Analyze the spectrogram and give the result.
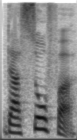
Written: sofa

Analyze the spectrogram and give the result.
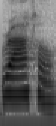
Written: rattle

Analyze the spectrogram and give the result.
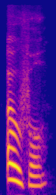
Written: oval

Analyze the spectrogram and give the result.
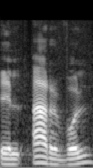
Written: tree

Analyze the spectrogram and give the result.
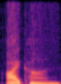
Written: icon

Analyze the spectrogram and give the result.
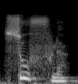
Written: souffles

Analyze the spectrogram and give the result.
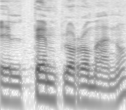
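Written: Roman temple

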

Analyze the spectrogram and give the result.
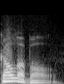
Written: GULL

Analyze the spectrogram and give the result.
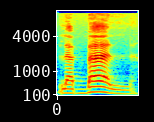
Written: ball

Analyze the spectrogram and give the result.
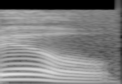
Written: bill

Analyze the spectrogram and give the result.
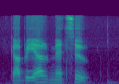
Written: Metsu

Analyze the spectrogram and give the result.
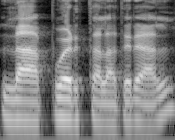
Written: side door

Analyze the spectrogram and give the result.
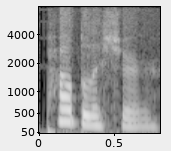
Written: publisher

